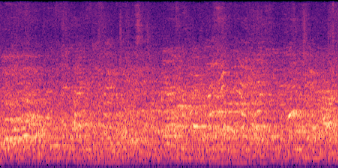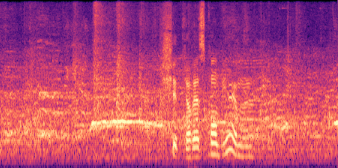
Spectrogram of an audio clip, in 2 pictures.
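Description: A crowd of young people chatters in an echoing hall.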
